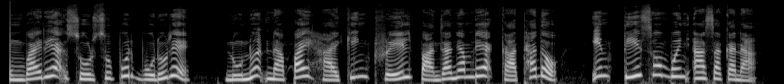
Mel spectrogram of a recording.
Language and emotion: Santali, surprised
